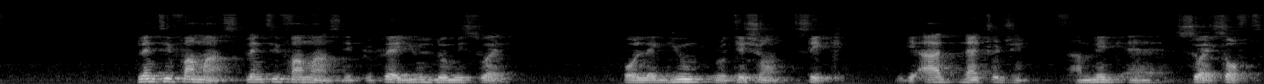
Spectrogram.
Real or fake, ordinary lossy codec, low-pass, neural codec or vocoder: real; AAC, 32 kbps; 10.8 kHz; none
